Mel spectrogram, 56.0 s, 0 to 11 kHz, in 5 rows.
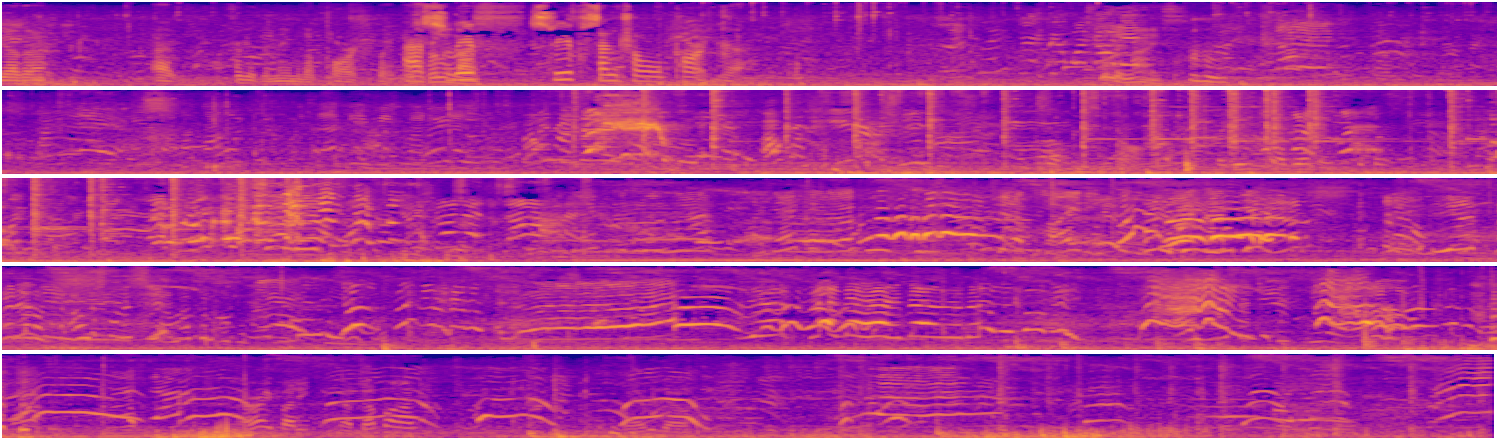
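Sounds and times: children playing and calling out: 0.0s - 56.0s
loud high shout: 30.8s - 32.3s.

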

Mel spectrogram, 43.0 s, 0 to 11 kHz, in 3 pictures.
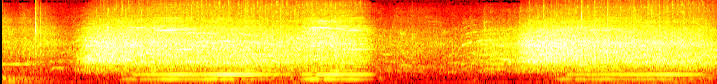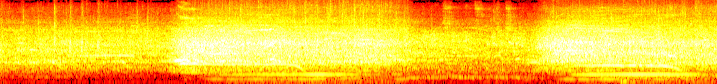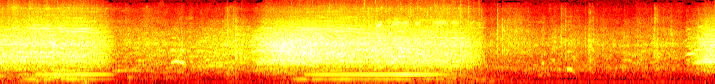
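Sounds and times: loud crowd cheering: 0.0s - 7.9s, 9.0s - 38.8s, 42.3s - 42.9s
arena goal horn blasts: 1.9s - 7.6s, 10.8s - 14.5s, 18.0s - 22.8s, 25.2s - 31.1s, 34.2s - 38.4s.

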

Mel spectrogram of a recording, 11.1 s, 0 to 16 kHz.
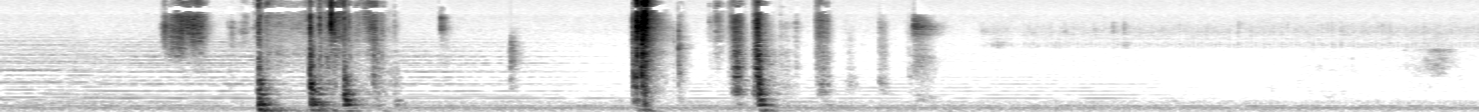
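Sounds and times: faint steady hum: 2.9s - 11.0s.

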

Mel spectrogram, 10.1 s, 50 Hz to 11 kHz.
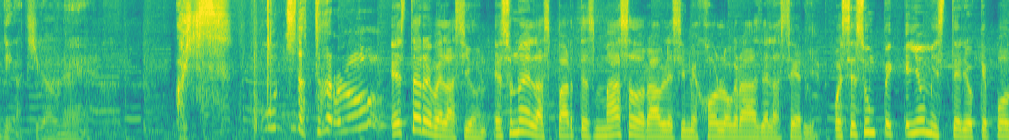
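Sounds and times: man speaking animatedly: 0.0s - 1.0s, 1.8s - 10.0s.

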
